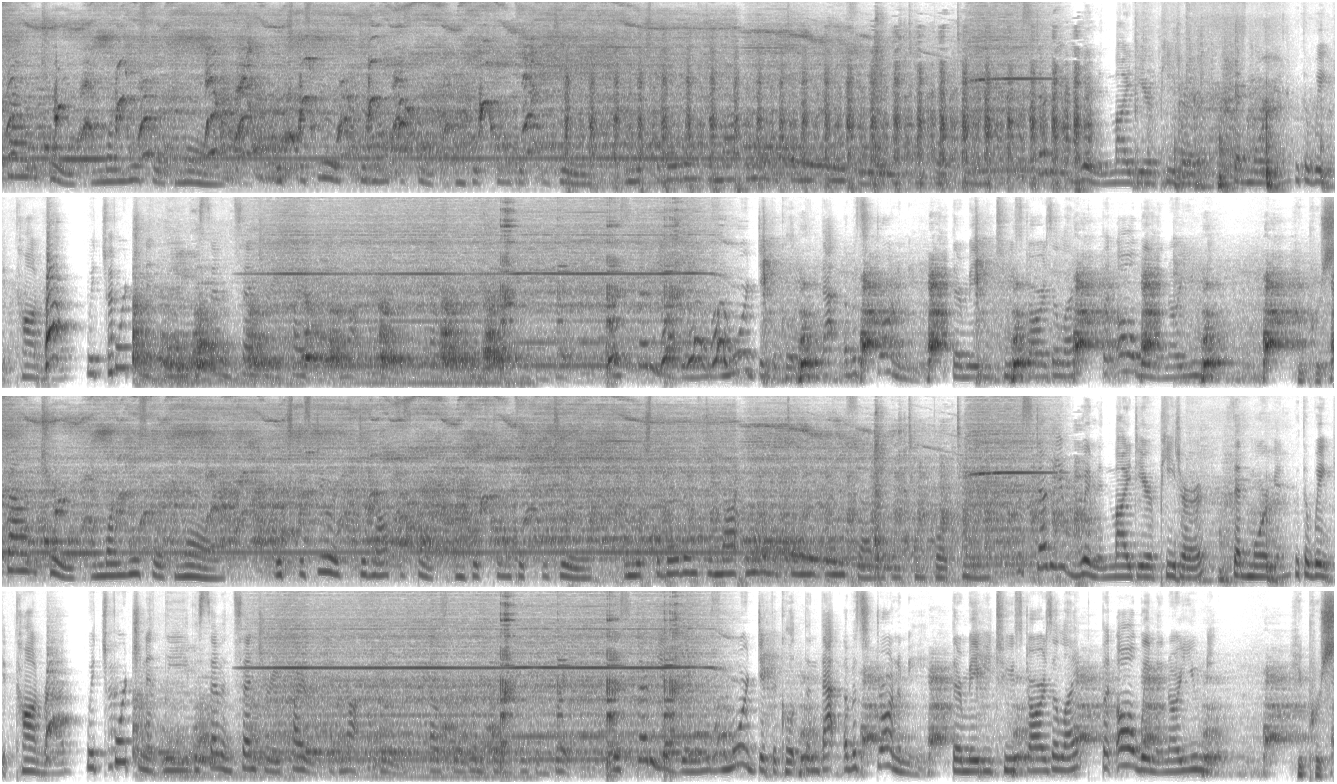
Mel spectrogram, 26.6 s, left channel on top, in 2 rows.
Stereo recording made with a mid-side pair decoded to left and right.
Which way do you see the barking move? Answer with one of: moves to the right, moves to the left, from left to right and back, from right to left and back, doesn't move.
doesn't move.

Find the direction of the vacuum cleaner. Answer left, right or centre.
right.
